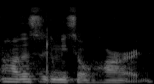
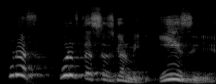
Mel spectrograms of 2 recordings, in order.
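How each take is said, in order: First: Low, soft mock complaint; defeated statement. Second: Higher-pitched, wondering what-if; hopeful reframe. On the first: Demonstrating a statement that keeps people stuck, mildly defeated. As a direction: sigh it out as a stuck, negative thought. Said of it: "the statement". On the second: Coach demonstrating how to interrupt a negative pattern, hopeful. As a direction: lift it into an open, hopeful question. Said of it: "you interrupt that pattern and you say". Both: Shown as a demonstration.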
